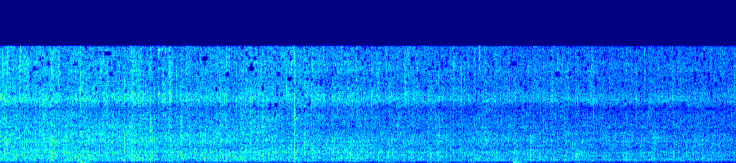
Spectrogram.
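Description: Stir-fried vegetables sizzling in a hot frying pan, left uncovered to cool after cooking: a steady, faint hiss that slowly dies down.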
